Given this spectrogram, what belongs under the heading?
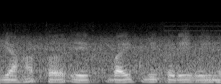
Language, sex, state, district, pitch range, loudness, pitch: Hindi, male, Chandigarh, Chandigarh, 105-110 Hz, -17 LUFS, 105 Hz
